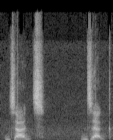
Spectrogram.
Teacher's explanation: the front part of the tongue, including the tip and the blade, is raised towards the hard palate. That is, the front part, the entire front part of the tongue including the tip of the tongue and the blade of the tongue is raised towards the hard palate. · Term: palato-alveolar sounds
